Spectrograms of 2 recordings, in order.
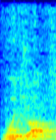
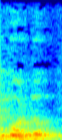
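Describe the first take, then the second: First: "Boudreaux" with the r after the d; corrected surname. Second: "Bordeaux" said like the French city, bor-DOH; first try at "Bordeaux", ending in doh; mispronounced surname. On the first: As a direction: say "Boudreaux" as boo-dro. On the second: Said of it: "my pronunciation". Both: Real, not acted.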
